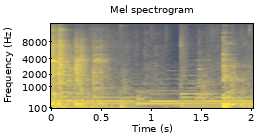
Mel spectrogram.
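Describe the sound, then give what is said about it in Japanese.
A chair rattles and creaks in a few rough, clattering bursts, with a steady low hum underneath and no voices. “ちょっと椅子をガラガラ弾いてる音が思いっきり入ると思いますけど”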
